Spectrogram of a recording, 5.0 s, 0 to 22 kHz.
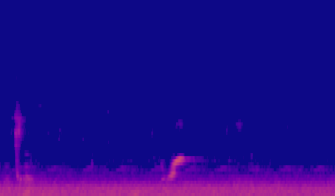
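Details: An Eastern Towhee at Clyde Shepard Nature Preserve on 13 February 2017 gives a single short, rising, slurred call over steady broadband hiss, with a faint brief chip just before it.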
